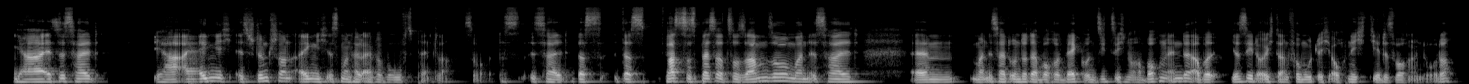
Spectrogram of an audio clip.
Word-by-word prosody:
Ja, 120 Hz, 0 st, +5 dB
es 125 Hz, +2 st, +1 dB
ist 140 Hz, -1 st, -1 dB
halt 135 Hz, 0 st, +1 dB, 0.5 s
ja, 115 Hz, 0 st, +1 dB
eigentlich, 140 Hz, +4 st, +1 dB
es 125 Hz, -, -5 dB
stimmt 150 Hz, +4 st, +1 dB
schon. 150 Hz, -2 st, -2 dB
Eigentlich 130 Hz, -1 st, +1 dB
ist -, -, -5 dB
man 125 Hz, -3 st, -1 dB
halt 115 Hz, -, +1 dB
einfach 115 Hz, -1 st, -2 dB
Berufspendler, 110 Hz, +3 st, -9 dB
so. 125 Hz, -, -14 dB
Das 125 Hz, -2 st, -9 dB
ist 130 Hz, -, -8 dB
halt 110 Hz, +2 st, +1 dB
das 120 Hz, +2 st, -1 dB
das 125 Hz, +1 st, -1 dB
fasst 145 Hz, 0 st, +6 dB
das 130 Hz, -1 st, -1 dB
besser 140 Hz, -1 st, +2 dB
zusammen 125 Hz, +5 st, +2 dB
so. 165 Hz, 0 st, +2 dB
Man 130 Hz, -2 st, 0 dB
ist -, -, -3 dB
halt, 125 Hz, -1 st, +1 dB, 0.5 s
ähm 115 Hz, +3 st, +1 dB
man 110 Hz, -, -1 dB
ist -, -, -2 dB
halt 120 Hz, +1 st, +3 dB
unter 120 Hz, -1 st, +2 dB
der 115 Hz, -3 st, +3 dB
Woche 115 Hz, -1 st, -1 dB
weg 120 Hz, +1 st, +4 dB
und 110 Hz, -, -2 dB
sieht 125 Hz, +1 st, -7 dB
sich -, -, -4 dB
nur 110 Hz, 0 st, -6 dB
am 100 Hz, -, -7 dB
Wochenende, 145 Hz, +2 st, 0 dB
aber 115 Hz, +2 st, +2 dB
ihr 120 Hz, +1 st, 0 dB
seht 135 Hz, +1 st, +1 dB
euch 120 Hz, -, +1 dB
dann 115 Hz, -, -2 dB
vermutlich 115 Hz, -1 st, -2 dB
auch 105 Hz, -, -2 dB
nicht 115 Hz, 0 st, -4 dB
jedes 110 Hz, -1 st, -2 dB
Wochenende, 105 Hz, -1 st, -5 dB
oder? 130 Hz, +1 st, -4 dB
125 Hz, 220 wpm, -25 LUFS, 115-135 Hz, 0.5 s, fasst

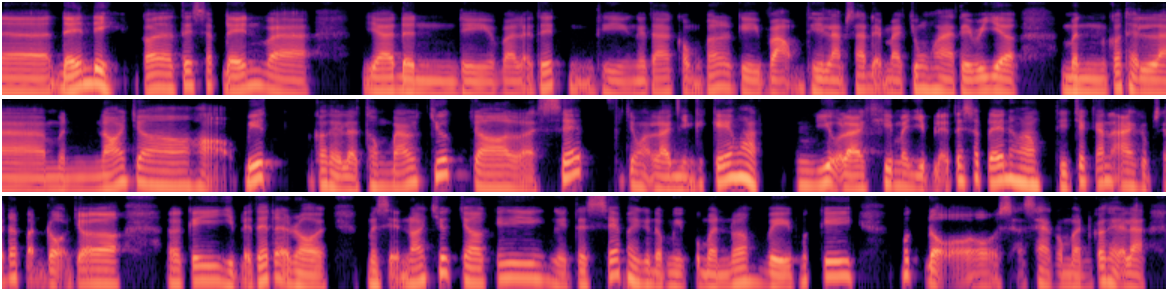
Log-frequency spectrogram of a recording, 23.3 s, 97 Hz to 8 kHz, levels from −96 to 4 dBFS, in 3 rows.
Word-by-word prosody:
ơ, 110 Hz, -1 st, +1 dB
đến 135 Hz, +8 st, +6 dB
đi, 155 Hz, -8 st, +6 dB, 0.2 s
có 130 Hz, +2 st, +3 dB
Tết 150 Hz, +4 st, -1 dB
sắp 150 Hz, -, -5 dB
đến 135 Hz, +5 st, +3 dB
và 105 Hz, -7 st, 0 dB, 0.3 s
gia 115 Hz, -1 st, +2 dB
đình 95 Hz, -4 st, 0 dB
thì 95 Hz, -1 st, -2 dB
và 95 Hz, +1 st, -4 dB
lễ -, -, -5 dB
Tết, 140 Hz, +2 st, +1 dB
ừm, 155 Hz, +3 st, -9 dB
thì 100 Hz, -3 st, -6 dB
người 95 Hz, +1 st, -4 dB
ta 110 Hz, +1 st, -2 dB
cũng 110 Hz, -, -7 dB
có 135 Hz, +3 st, -2 dB
kỳ 105 Hz, -4 st, -1 dB
vọng 130 Hz, +7 st, -1 dB
thì 110 Hz, -, 0 dB
làm 100 Hz, -2 st, -1 dB
sao 125 Hz, +3 st, -3 dB
để -, -, -3 dB
mà 100 Hz, -1 st, -2 dB
trung 125 Hz, +6 st, -2 dB
hòa. 115 Hz, -4 st, 0 dB
Thì 105 Hz, -, +3 dB
bây 115 Hz, +2 st, +1 dB
giờ 110 Hz, -4 st, +4 dB, 0.3 s
mình 110 Hz, -2 st, 0 dB
có 140 Hz, -, -1 dB
thể 135 Hz, -, -1 dB
là 100 Hz, -2 st, +1 dB
mình 100 Hz, 0 st, -5 dB
nói 115 Hz, +9 st, +2 dB
cho 135 Hz, -5 st, +1 dB
họ -, -, -3 dB
biết, 180 Hz, +5 st, +6 dB, 0.3 s
có 140 Hz, -, -1 dB
thể 110 Hz, -, +1 dB
là 100 Hz, -1 st, +1 dB
thông 125 Hz, -1 st, -5 dB
báo 125 Hz, +4 st, +1 dB
trước 225 Hz, +5 st, +3 dB
cho 115 Hz, -1 st, +3 dB
là 105 Hz, -5 st, -1 dB
sếp, 205 Hz, -, +3 dB, 0.3 s
cho 140 Hz, -, -2 dB
họ 120 Hz, -, -3 dB
là 105 Hz, -, +2 dB
những 100 Hz, 0 st, -2 dB
cái 140 Hz, -, -9 dB
kế 165 Hz, +4 st, +5 dB
hoạch, 195 Hz, -7 st, +7 dB, 0.2 s
ưm, 135 Hz, -1 st, -3 dB
ví 140 Hz, -, -2 dB
dụ 170 Hz, -, +5 dB
là 110 Hz, -1 st, +6 dB
khi 145 Hz, -, +2 dB
mà 125 Hz, -, -1 dB
dịp 110 Hz, -1 st, -2 dB
lễ -, -, -4 dB
Tết 170 Hz, -, +1 dB
sắp 195 Hz, +2 st, -3 dB
đến, 165 Hz, +3 st, +6 dB
đúng 175 Hz, -, +5 dB
hông? 145 Hz, -2 st, +5 dB
Thì 120 Hz, -, 0 dB
chắc 160 Hz, +8 st, -2 dB
chắn 155 Hz, +1 st, 0 dB
ai 135 Hz, -5 st, +2 dB
cũng 110 Hz, -, -8 dB
sẽ -, -, -9 dB
rất 165 Hz, -1 st, -2 dB
bận -, -, -4 dB
rộn -, -, 0 dB
cho, 125 Hz, -1 st, +4 dB, 0.3 s
ơ, 125 Hz, -, -1 dB
cái 145 Hz, +1 st, +1 dB
dịp 110 Hz, -, -1 dB
lễ -, -, -2 dB
Tết 150 Hz, +3 st, +2 dB
đó 175 Hz, -, +2 dB
rồi, 100 Hz, -4 st, +3 dB, 0.3 s
mình 115 Hz, -, 0 dB
sẽ -, -, -3 dB
nói 130 Hz, +4 st, 0 dB
trước 215 Hz, +3 st, +1 dB
cho 135 Hz, -3 st, +2 dB
cái 165 Hz, -1 st, 0 dB
người 105 Hz, -5 st, -5 dB
t -, -, -24 dB
sếp 190 Hz, -, -1 dB
hay 150 Hz, -, +2 dB
đồng 105 Hz, -2 st, -3 dB
nghiệp 100 Hz, -, -3 dB
của -, -, -6 dB
mình, 100 Hz, -1 st, -1 dB
đúng 130 Hz, -, +2 dB
hông? 135 Hz, -2 st, -5 dB
Vì 95 Hz, -2 st, +4 dB
mức 145 Hz, -, -8 dB
cái 180 Hz, 0 st, +3 dB, 0.3 s
mức 195 Hz, -1 st, -2 dB
độ 105 Hz, +1 st, 0 dB
sẵn -, -, -5 dB
sàng 115 Hz, 0 st, -3 dB
của 100 Hz, -, -8 dB
mình, 95 Hz, -2 st, -3 dB
có 140 Hz, -, 0 dB
thể 130 Hz, -6 st, 0 dB
là 100 Hz, -2 st, +1 dB
120 Hz, 295 wpm, -25 LUFS, 105-145 Hz, 0.3 s, hoạch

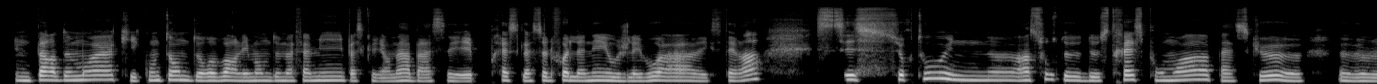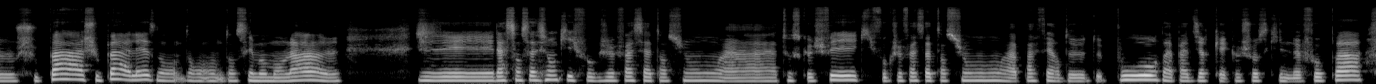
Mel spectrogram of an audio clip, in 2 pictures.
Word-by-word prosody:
une 180 Hz, -2 st, 0 dB
part 200 Hz, 0 st, +5 dB
de 195 Hz, 0 st, 0 dB
moi 210 Hz, +2 st, +2 dB
qui 215 Hz, -5 st, -6 dB
est 165 Hz, -, -7 dB
contente 195 Hz, +2 st, +1 dB
de 180 Hz, -, -2 dB
revoir 175 Hz, +1 st, +3 dB
les 170 Hz, -, 0 dB
membres 175 Hz, 0 st, 0 dB
de 175 Hz, -, -3 dB
ma 175 Hz, 0 st, -1 dB
famille 185 Hz, +1 st, 0 dB
parce 165 Hz, -1 st, -4 dB
qu'il 165 Hz, -, -9 dB
y 155 Hz, -, -4 dB
en 155 Hz, 0 st, -5 dB
a, 175 Hz, +1 st, +1 dB
bah, 155 Hz, -1 st, -4 dB
c'est 150 Hz, -1 st, -3 dB
presque 185 Hz, -2 st, -3 dB
la 170 Hz, 0 st, 0 dB
seule 175 Hz, 0 st, -2 dB
fois 190 Hz, +3 st, +2 dB
de 180 Hz, -, 0 dB
l'année 180 Hz, +2 st, +1 dB
où 175 Hz, -1 st, +2 dB
je 165 Hz, 0 st, -3 dB
les 165 Hz, 0 st, 0 dB
vois 175 Hz, -1 st, 0 dB
et 155 Hz, -, -6 dB
cetera, 195 Hz, +10 st, -1 dB, 0.5 s
c'est 220 Hz, 0 st, +2 dB
surtout 270 Hz, +5 st, 0 dB
une, 200 Hz, -5 st, +2 dB
heu, 190 Hz, -1 st, -2 dB
un 195 Hz, +2 st, +2 dB
source 230 Hz, +4 st, -5 dB
de 190 Hz, -3 st, +1 dB
de 170 Hz, 0 st, -1 dB
stress 215 Hz, +5 st, +1 dB
pour 180 Hz, -1 st, -4 dB
moi 210 Hz, +4 st, +2 dB
parce 165 Hz, -1 st, -4 dB
que, 195 Hz, -, -5 dB, 0.8 s
heu, -, -, 0 dB
heu, 160 Hz, -1 st, -1 dB
je 160 Hz, -, -8 dB
suis 165 Hz, -, -6 dB
pas 235 Hz, +5 st, +4 dB
je -, -, -3 dB
suis 195 Hz, -, -2 dB
pas 245 Hz, +6 st, +3 dB
à 215 Hz, -, +2 dB
l'aise 210 Hz, 0 st, +2 dB
dans 170 Hz, -2 st, -2 dB
dans 165 Hz, -2 st, -5 dB
dans 170 Hz, 0 st, -5 dB
ces 175 Hz, +1 st, -1 dB
moments-là, 170 Hz, +3 st, +2 dB
heu. 160 Hz, 0 st, -3 dB, 0.8 s
J'ai 180 Hz, -1 st, +2 dB
la 180 Hz, 0 st, +4 dB
sensation 195 Hz, +2 st, 0 dB
qu'il 195 Hz, -3 st, -2 dB
faut 175 Hz, -1 st, -5 dB
que 165 Hz, -, -8 dB
je 175 Hz, 0 st, -1 dB
fasse 180 Hz, +1 st, -3 dB
attention 175 Hz, 0 st, -2 dB
à 155 Hz, +1 st, -3 dB
tout 175 Hz, -, -5 dB
ce -, -, -8 dB
que 165 Hz, -, -3 dB
je 165 Hz, -, -7 dB
fais, 205 Hz, -1 st, +5 dB
qu'il 200 Hz, -, -13 dB
faut 165 Hz, -, -6 dB
que -, -, -12 dB
je 175 Hz, -, -3 dB
fasse 175 Hz, 0 st, -3 dB
attention 175 Hz, +1 st, 0 dB
à 155 Hz, -2 st, -1 dB
pas 170 Hz, +3 st, -4 dB
faire 170 Hz, -2 st, -3 dB
de 150 Hz, +1 st, -3 dB
de 175 Hz, -, -8 dB
bourde, 210 Hz, 0 st, +7 dB
à 170 Hz, -, 0 dB
pas 165 Hz, +1 st, -3 dB
dire 170 Hz, +1 st, -2 dB
quelque 155 Hz, +1 st, -6 dB
chose 170 Hz, 0 st, -4 dB
qu'il 155 Hz, -2 st, -6 dB
ne 145 Hz, 0 st, -1 dB
faut 170 Hz, +2 st, -1 dB
pas 205 Hz, +4 st, +4 dB
175 Hz, 215 wpm, -23 LUFS, 165-195 Hz, 0.8 s, bourde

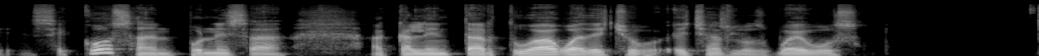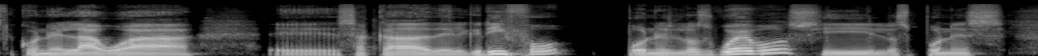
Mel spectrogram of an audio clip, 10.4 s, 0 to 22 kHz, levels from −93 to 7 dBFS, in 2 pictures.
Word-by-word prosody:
se 110 Hz, -, -16 dB
cosan, 110 Hz, -, -2 dB
pones 110 Hz, +2 st, -4 dB
a 90 Hz, -2 st, -5 dB, 0.4 s
a -, -, -8 dB
calentar 100 Hz, +2 st, -1 dB
tu 110 Hz, +2 st, +1 dB
agua. 125 Hz, -2 st, +5 dB
De 110 Hz, -, +1 dB
hecho, 105 Hz, -5 st, -7 dB
echas 105 Hz, 0 st, -5 dB
los 90 Hz, 0 st, -9 dB
huevos 105 Hz, -1 st, -2 dB, 1.0 s
con 105 Hz, 0 st, 0 dB
el 100 Hz, +1 st, +3 dB
agua, 105 Hz, -4 st, +4 dB, 0.3 s
eh, -, -, -6 dB
sacada 115 Hz, -2 st, +2 dB
del 90 Hz, 0 st, -2 dB
grifo, 175 Hz, -, +2 dB, 0.2 s
pones 110 Hz, -1 st, +1 dB
los 120 Hz, +2 st, 0 dB
huevos 195 Hz, -, +4 dB
y 105 Hz, -4 st, 0 dB
los 95 Hz, +1 st, -6 dB
pones, 110 Hz, 0 st, -4 dB
110 Hz, 150 wpm, -22 LUFS, 100-115 Hz, 1.0 s, agua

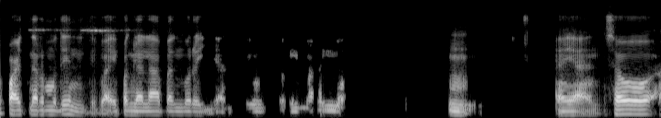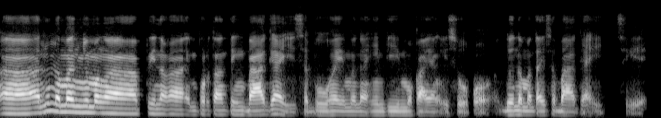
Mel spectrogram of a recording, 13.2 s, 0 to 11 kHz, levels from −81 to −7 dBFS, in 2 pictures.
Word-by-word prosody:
partner 115 Hz, 0 st, -1 dB
mo 115 Hz, -, -4 dB
din, 115 Hz, -6 st, -7 dB
di -, -, -8 dB
ba, -, -, -3 dB
ipaglalaban 100 Hz, -1 st, -4 dB
mo 100 Hz, -, -6 dB
rin 100 Hz, -1 st, -9 dB
'yan, -, -, -10 dB, 0.2 s
'yung 100 Hz, 0 st, -11 dB, 0.2 s
pagmamahal 100 Hz, 0 st, -11 dB
mo. -, -, -6 dB, 1.0 s
Mm. 100 Hz, -2 st, -5 dB, 0.8 s
Ayan, 100 Hz, +1 st, -2 dB
so, 125 Hz, 0 st, +3 dB
ah, 140 Hz, +1 st, +6 dB
ano 205 Hz, +7 st, 0 dB
naman 185 Hz, -2 st, +7 dB
'yung 170 Hz, -1 st, +3 dB
mga 140 Hz, -2 st, +6 dB
pinakaimportanteng 120 Hz, -3 st, -2 dB
bagay 105 Hz, -1 st, +3 dB
sa 95 Hz, +1 st, -10 dB
buhay 105 Hz, +1 st, -3 dB
mo 100 Hz, 0 st, -6 dB
na 100 Hz, -, -2 dB
hindi 100 Hz, +2 st, -7 dB
mo 100 Hz, -1 st, -5 dB
kayang 95 Hz, 0 st, -2 dB
isuko? -, -, -8 dB
Do'n 110 Hz, +1 st, -2 dB
naman 105 Hz, -2 st, -1 dB
tayo 100 Hz, -, -1 dB
sa -, -, -9 dB
bagay, 95 Hz, -, -4 dB
sige. 405 Hz, +4 st, -17 dB
110 Hz, 165 wpm, -23 LUFS, 100-135 Hz, 1.0 s, naman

